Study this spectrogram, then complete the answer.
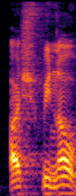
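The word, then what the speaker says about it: अश्विनौ: Now, Ashvinau, because most of us who speak the Hindi language, we pronounce O as O, not Au, but in Sanskrit it should be pronounced Au.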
